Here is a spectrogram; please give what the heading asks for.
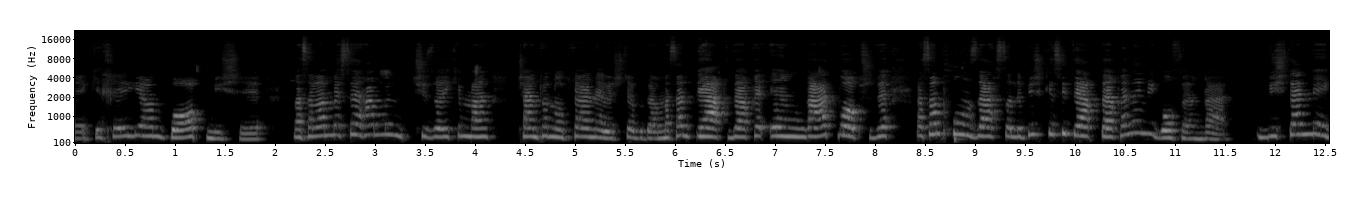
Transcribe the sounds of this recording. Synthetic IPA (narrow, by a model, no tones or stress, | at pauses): cʰexe̞jliæmbɒːb̥̚miːʃe | mæsælænme̞sleɦæmunt͡ʃʰiːzɒːjiːcʰe̞mæn | t͡ʃʰænt̪ʰɒno̞cʰt̪ʰæɾone̞ve̞ʃt̪e̞buːd̪æmːæsælænd̪æɣd̪æɣeʔeɴɢæd̪bɒːb̥ʃod̪e̞æslænpʰunzd̪æhsɒːle̞piːʃcʰesiːd̪æɣd̪æɣene̞miɡofe̞ɴɢæd̪̥̚ | biːʃt̪æɾne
